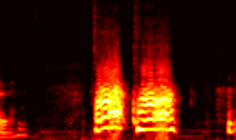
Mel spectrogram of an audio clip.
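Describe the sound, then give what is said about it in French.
Someone blows their nose in two loud, honking blasts, one right after the other, with a quiet murmur before and after. “je vais moucher right là parce que j'ai la goutte du bout de dîner.”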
